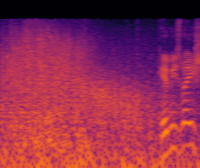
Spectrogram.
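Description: Editing sound effect for a graphic transition: a sudden rush of noise that dies away over about a second and a half, its hiss fading first, as the background music stops. A man starts speaking near the end.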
